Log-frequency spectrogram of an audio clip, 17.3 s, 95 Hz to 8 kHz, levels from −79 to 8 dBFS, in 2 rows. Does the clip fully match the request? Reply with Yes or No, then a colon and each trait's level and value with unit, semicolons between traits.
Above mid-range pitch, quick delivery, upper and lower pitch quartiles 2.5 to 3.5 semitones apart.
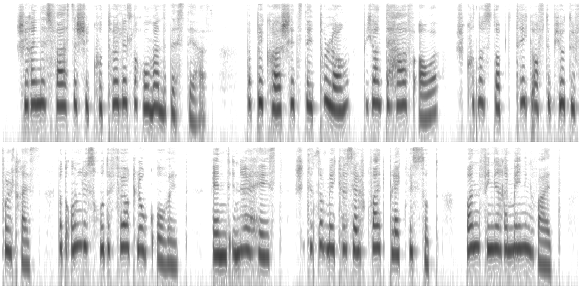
Yes: very high, 300 Hz; fast, 210 wpm; average, 3.1 semitones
